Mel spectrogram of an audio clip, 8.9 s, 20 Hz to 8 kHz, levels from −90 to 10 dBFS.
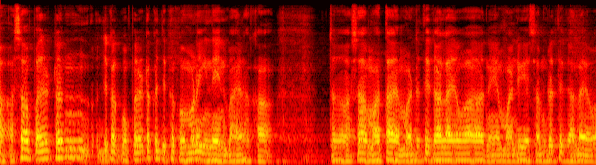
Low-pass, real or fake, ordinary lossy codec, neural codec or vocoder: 7.2 kHz; fake; none; vocoder, 24 kHz, 100 mel bands, Vocos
